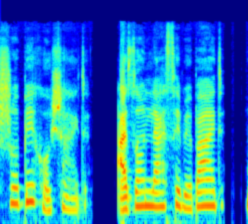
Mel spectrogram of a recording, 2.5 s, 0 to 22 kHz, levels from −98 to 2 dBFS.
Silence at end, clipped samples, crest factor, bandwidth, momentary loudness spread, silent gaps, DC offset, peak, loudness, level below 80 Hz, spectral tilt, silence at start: 0.25 s; under 0.1%; 18 dB; 15.5 kHz; 11 LU; 0.92-1.14 s; under 0.1%; -4 dBFS; -22 LUFS; -58 dBFS; -3.5 dB/octave; 0 s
